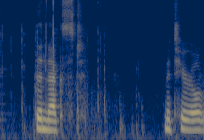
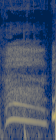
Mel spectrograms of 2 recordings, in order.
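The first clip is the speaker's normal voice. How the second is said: high sharp gasp of delight; reenacted gasp; 8 semitones higher than usual. Recreating unboxing the star foil, a high gasp. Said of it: "the sound I made when I got this out".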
